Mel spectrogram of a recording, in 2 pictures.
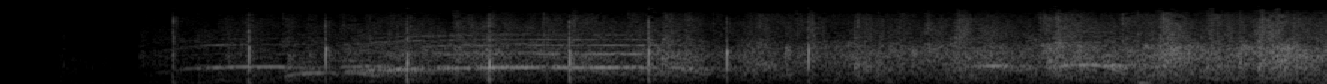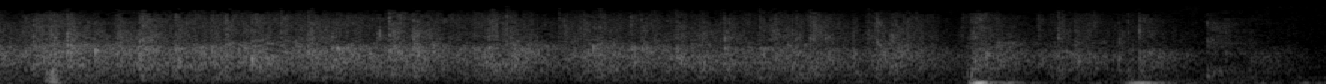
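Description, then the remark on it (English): An audience breaks into sustained applause as the defendant, T.J. Miller, is called to the stand at a trial on stage, a dense wash of many hands clapping that swells quickly and holds steady, with a few cheers and whoops rising over it early on. “Been to a trial where they applaud when the witness comes on stage.”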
